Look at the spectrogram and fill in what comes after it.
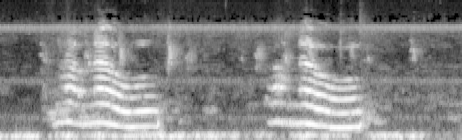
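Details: Female domestic cat in heat calling to draw a male near: two long, drawn-out wavering meows, each about a second, rich in harmonics, with a steady low hum and a faint high whine underneath.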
